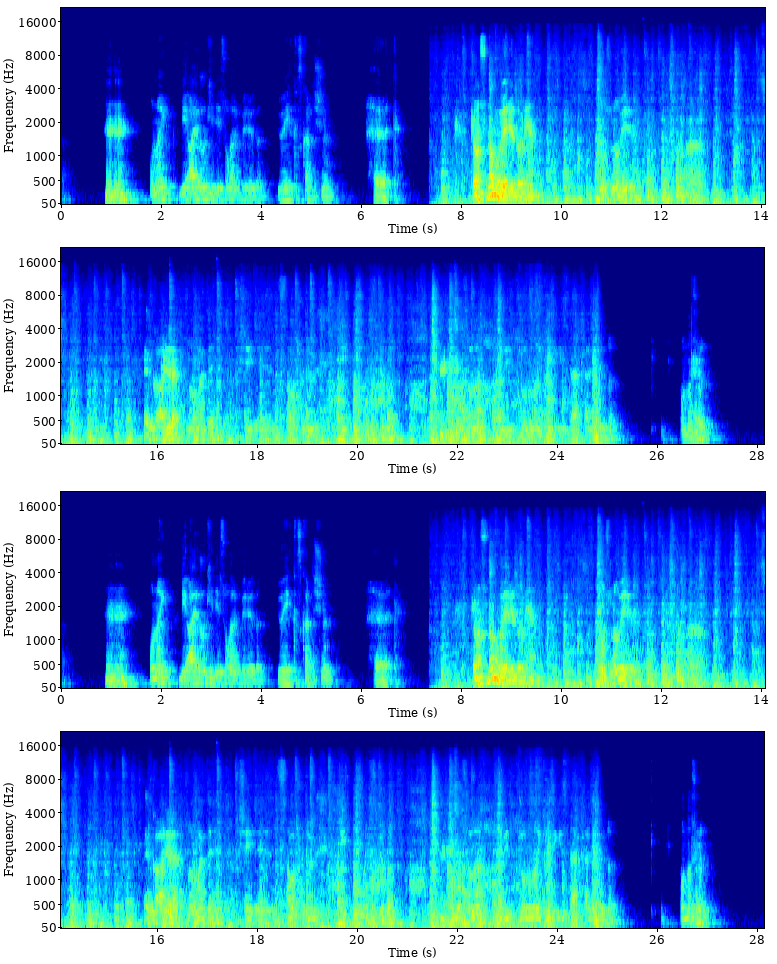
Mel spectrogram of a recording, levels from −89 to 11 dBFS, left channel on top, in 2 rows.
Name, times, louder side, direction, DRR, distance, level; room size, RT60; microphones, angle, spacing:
voice 1, 0.9-1.3 6.1-6.7 7.8-9.5 12.5-12.9 15.7-16.4 21.6-22.0 26.6-26.9, left 2 dB, 50° left, 5 dB, 0.3 m, -29 dB
voice 2, 1.8-4.0 4.3-5.3 10.7-11.6 15.7-17.3 17.6-20.7 21.9-25.1 26.5-26.9, right 2 dB, 80° right, 0 dB, 0.6 m, -35 dB
sound 1, 7.3-24.8, equal, 15° right, 1.0 m, -35 dB
sound 2, 16.1-16.4 16.7-17.3 18.2-19.7 20.1-21.4 21.8-24.7, right 1 dB, 35° right, 0.7 m, -47 dB
2.5 x 2.3 x 2.2 m, 0.62 s
head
